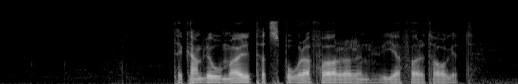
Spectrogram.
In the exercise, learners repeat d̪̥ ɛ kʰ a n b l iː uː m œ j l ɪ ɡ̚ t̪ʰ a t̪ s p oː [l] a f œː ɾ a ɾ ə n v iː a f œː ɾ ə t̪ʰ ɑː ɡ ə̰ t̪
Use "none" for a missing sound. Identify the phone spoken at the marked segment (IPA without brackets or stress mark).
ɾ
